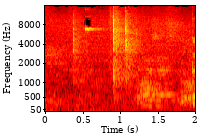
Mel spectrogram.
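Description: A brief high click and a short knock, then a faint voice speaking.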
